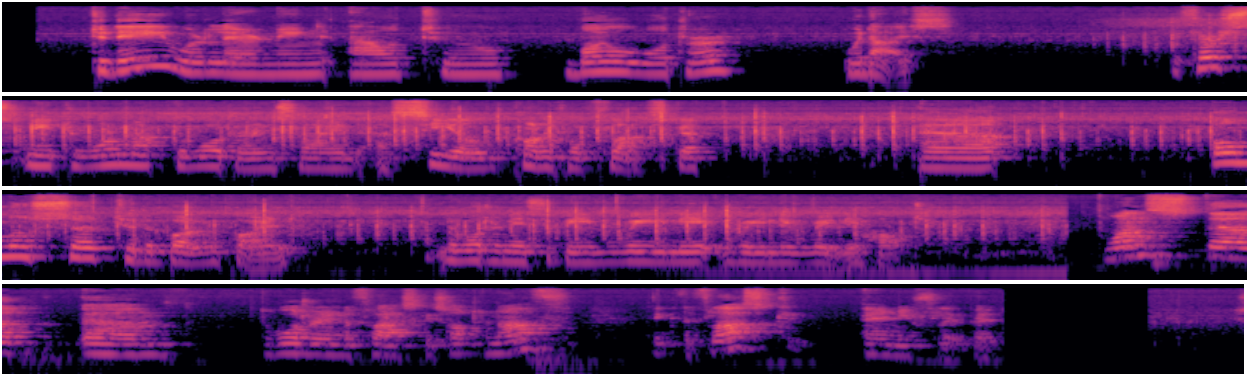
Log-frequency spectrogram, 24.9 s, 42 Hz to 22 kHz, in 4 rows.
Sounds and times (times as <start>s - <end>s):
Speech: 0.5s - 4.8s, 18.0s - 23.7s
Boiling: 1.1s - 17.8s.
